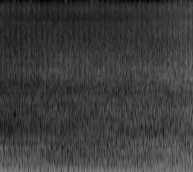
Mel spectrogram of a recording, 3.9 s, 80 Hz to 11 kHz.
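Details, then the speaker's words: 1993 Toyota pickup 22RE with a newly installed Redline Engine Builders Beast camshaft, first start before break-in: steady low idle at about 1,000 rpm, smooth and even with only a faint lope, no knocks or ticks; sounds healthy. "Doesn't sound much chop yet."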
